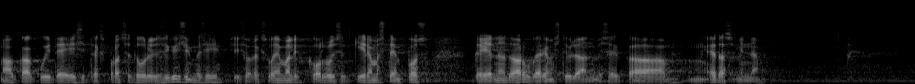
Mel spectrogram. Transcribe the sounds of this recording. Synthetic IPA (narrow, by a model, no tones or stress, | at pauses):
ʔɑɡ̥ɑkujt̪e̞e̞sit̪ˑːɑksprʔo̞t̪se̞d̪̥uːɾilisikysʲimusisḭso̞lʔeksvɤjmɑlikːˑo̞̰luliselt̪̚kiːɾe̞mɑst̪e̞mpːˑo̞skejelnud̪̥ɑɾupeɾimist̪eyle̞ɑnd̪̥mise̞ɡ̥ɑ̰ | e̞̰d̪̥ɑsiminːɑ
